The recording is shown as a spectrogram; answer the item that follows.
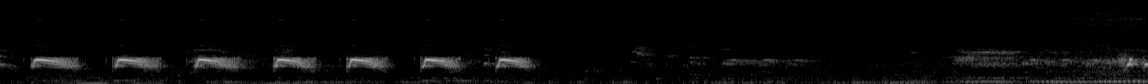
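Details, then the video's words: Perkutut (zebra dove) singing, presented for training young birds: a tight run of seven short cooing notes about 0.7 seconds apart, then softer scattered coos and rising background hiss. "PERKUTUT JUARA Suara TERBAIK!!! Melatih Perkutut Bakalan"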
